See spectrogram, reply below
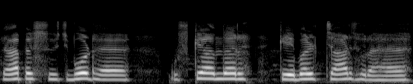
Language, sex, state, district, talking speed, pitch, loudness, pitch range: Hindi, female, Jharkhand, Garhwa, 175 wpm, 240 Hz, -17 LUFS, 220-255 Hz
